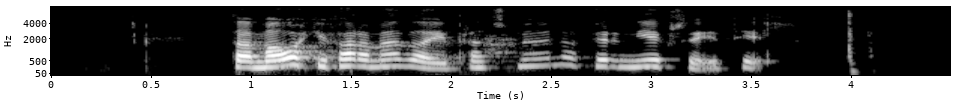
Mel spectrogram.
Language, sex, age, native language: Icelandic, female, 40-49, Icelandic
